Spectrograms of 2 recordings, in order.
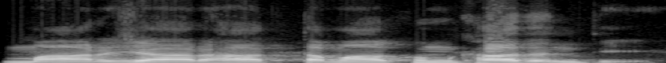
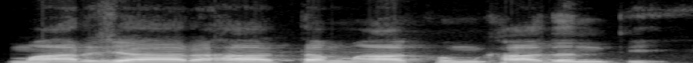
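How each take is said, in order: First: Tam and akhum run together as one word. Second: Tam and akhum are said as separate words. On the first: The cat is eating tobacco. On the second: The cat is eating that mouse.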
